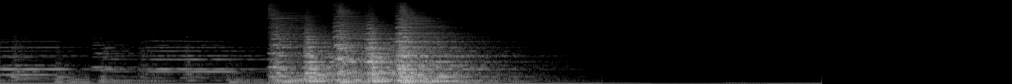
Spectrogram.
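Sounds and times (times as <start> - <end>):
orchestra playing allegretto vivace in F: 0.0 - 6.0.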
